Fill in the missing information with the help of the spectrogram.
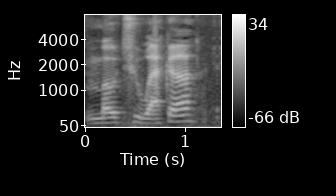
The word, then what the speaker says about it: Motueka: It's Motueka is how you pronounce it. Ooh. And I believe Motueka.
